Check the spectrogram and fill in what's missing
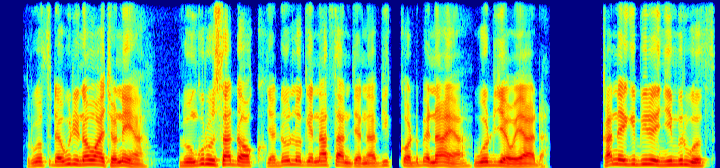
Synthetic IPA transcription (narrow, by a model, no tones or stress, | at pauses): rwot̪dawudinɔwat͡ʃɔnɪja | lwoŋɡuɾusadɔkd͡ʒadoloɡɪnat̪and͡ʒanabikːɔdbɛnajawodd͡ʒɛɔjada̰ | kanɛɡɪbiɾeɲimɾwot̪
